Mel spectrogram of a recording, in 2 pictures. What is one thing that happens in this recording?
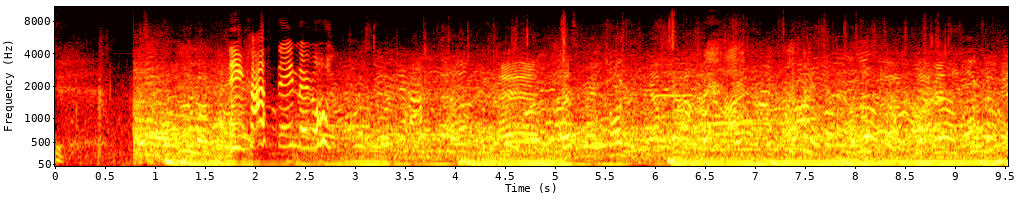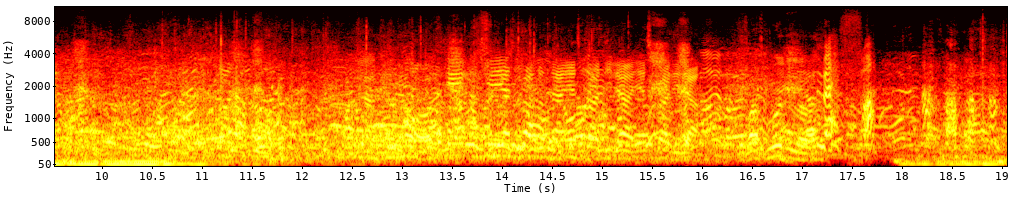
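A crowd chatters and shouts loudly.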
